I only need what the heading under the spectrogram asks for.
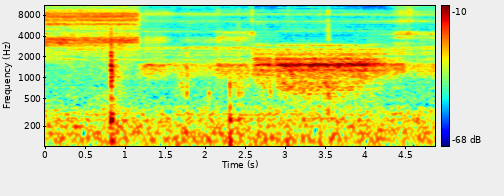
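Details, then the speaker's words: Blow-off/diverter valve on a test rig, installed the proper way and pressurized to 20-30 psi: a steady airy hiss. The diaphragm does not seal, so air leaks past and the valve won't hold pressure. "here the diaphragm on this thing is not even voiding pressure at all"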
